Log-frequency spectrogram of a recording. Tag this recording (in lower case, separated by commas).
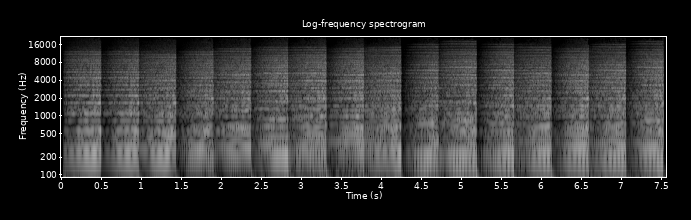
musical instrument, music, keyboard (musical)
